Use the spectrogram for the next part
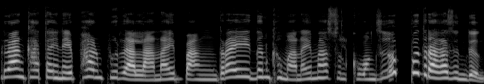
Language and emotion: Bodo, angry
